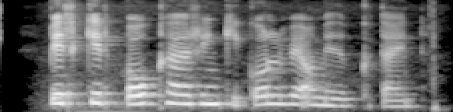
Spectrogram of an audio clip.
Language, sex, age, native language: Icelandic, female, 40-49, Icelandic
